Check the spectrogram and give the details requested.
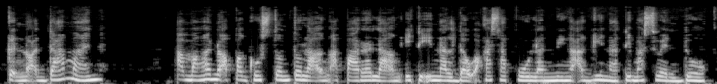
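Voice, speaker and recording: A woman's voice: lowish voice, level tone, normal speed, husky. A woman playing an earnest, self-sacrificing young mother who speaks pleadingly in a radio drama. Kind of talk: Ilocano radio drama acting.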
